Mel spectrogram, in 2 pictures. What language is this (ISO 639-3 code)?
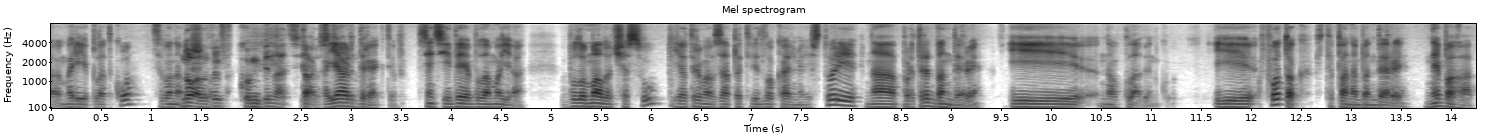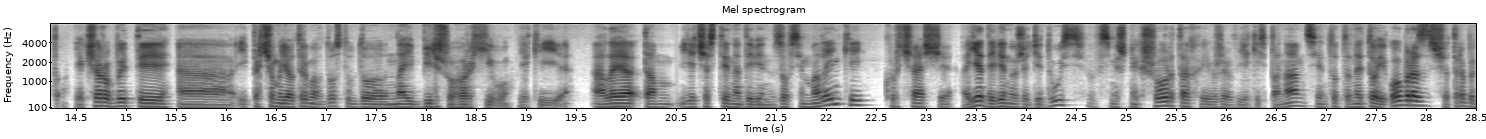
ukr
